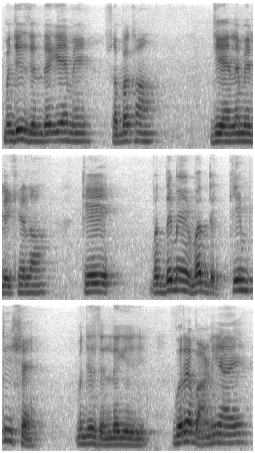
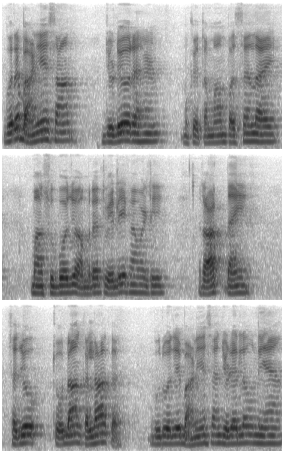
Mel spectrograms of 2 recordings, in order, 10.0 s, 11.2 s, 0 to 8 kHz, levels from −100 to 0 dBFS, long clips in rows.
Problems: constant background noise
